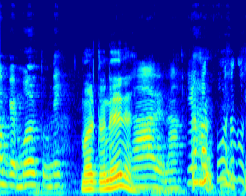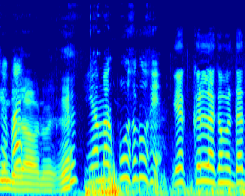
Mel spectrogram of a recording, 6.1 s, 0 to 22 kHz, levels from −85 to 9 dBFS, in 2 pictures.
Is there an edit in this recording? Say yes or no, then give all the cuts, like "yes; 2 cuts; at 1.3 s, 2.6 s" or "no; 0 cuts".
yes; 2 cuts; at 2.3 s, 5.2 s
